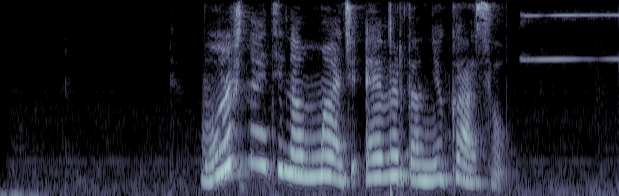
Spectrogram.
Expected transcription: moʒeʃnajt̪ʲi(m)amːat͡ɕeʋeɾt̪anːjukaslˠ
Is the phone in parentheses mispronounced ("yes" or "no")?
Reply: yes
